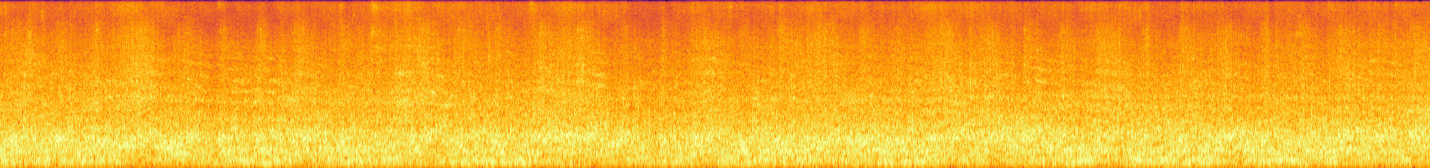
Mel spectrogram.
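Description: BNSF intermodal freight train's cars rolling past at close range. A steady rumble of steel wheels on the rails, with repeated clicking as the wheels cross rail joints.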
